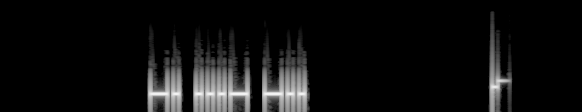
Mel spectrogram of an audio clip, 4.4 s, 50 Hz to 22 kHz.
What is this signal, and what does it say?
Morse code, heard as a keyed tone, about 28 wpm, 700 Hz. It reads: NVD
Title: All Cut Numbers - 3-Digit 28wpm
